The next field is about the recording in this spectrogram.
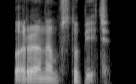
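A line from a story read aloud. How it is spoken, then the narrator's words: Gruff mutter. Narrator (Russian): буркнул Рук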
